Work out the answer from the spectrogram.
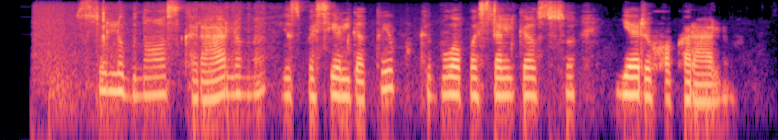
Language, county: Lithuanian, Vilnius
